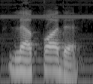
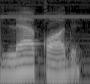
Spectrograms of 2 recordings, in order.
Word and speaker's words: laqad: For example, if you say laqad, let you open your mouth too much, that's incorrect. Laqad, laqad.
